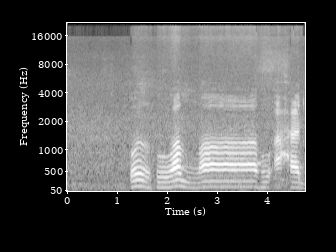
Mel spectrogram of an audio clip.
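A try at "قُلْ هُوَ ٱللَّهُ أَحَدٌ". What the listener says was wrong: Qalqalahnya. Hu ahad. Ahad.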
